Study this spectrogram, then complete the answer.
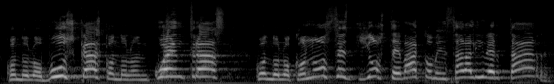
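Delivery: full-force preaching. Acted. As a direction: drive it home to the congregation. Preaching climax. (predicación con toda la fuerza)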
